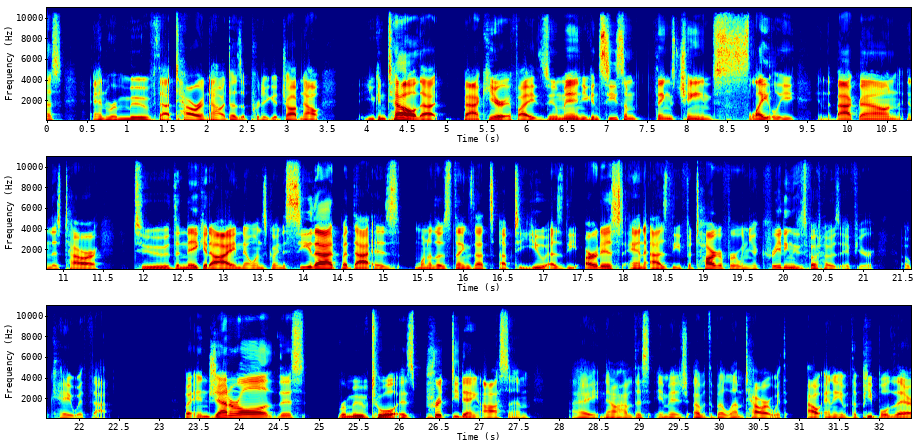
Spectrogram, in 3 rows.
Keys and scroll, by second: 2.8 z, 5.0 space, 12.0 z, 13.5 alt+space, 14.4 space, 16.0 super+0.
